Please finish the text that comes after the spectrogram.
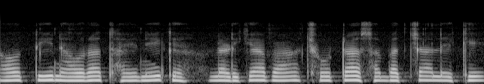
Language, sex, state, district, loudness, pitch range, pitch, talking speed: Bhojpuri, female, Uttar Pradesh, Ghazipur, -16 LUFS, 180-190 Hz, 185 Hz, 160 wpm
